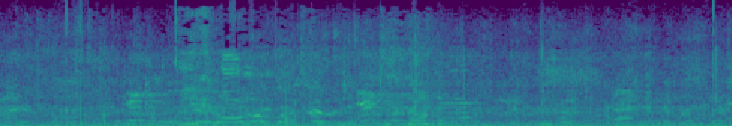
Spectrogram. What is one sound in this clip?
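Young men and women chat casually a short way off outdoors.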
